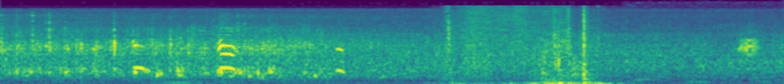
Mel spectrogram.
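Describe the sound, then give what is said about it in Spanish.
An outdoor wetland scene with a steady bed of chirping insects or frogs, brief bird calls, and a few low splashing, knocking sounds of water near the middle. “Los sonidos de plantas y animales conforman una gran orquesta que ella disfruta en dirigir y coordinar.”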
